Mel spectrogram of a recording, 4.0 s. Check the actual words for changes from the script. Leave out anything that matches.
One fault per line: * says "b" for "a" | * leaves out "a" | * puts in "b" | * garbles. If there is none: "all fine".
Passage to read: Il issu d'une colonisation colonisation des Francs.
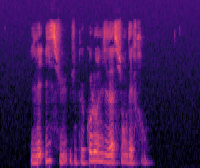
* puts in "est"
* leaves out "colonisation"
